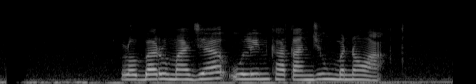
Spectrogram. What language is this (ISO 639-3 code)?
sun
